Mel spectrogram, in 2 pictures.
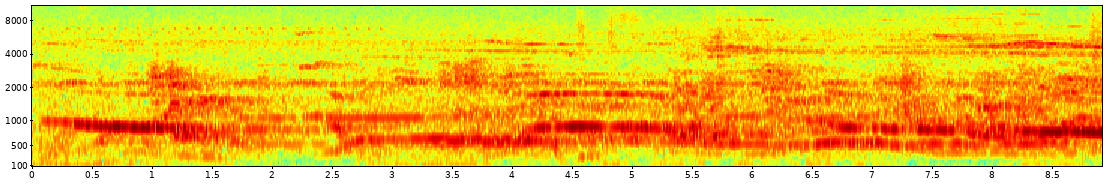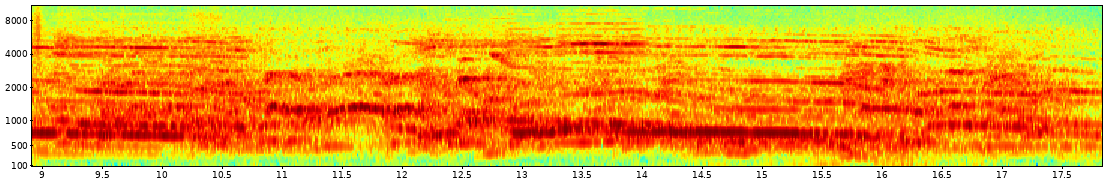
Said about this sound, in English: These wolves were recorded by Brian Wright for the International Wolf Center CD….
